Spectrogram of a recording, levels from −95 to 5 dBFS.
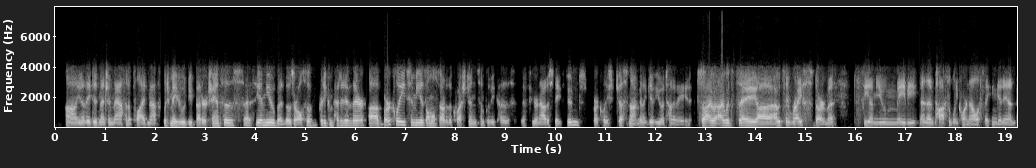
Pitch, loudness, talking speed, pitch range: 125 Hz, -21 LUFS, 235 wpm, 115-150 Hz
